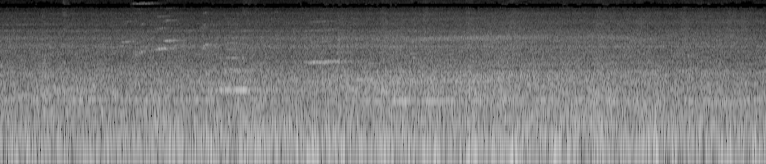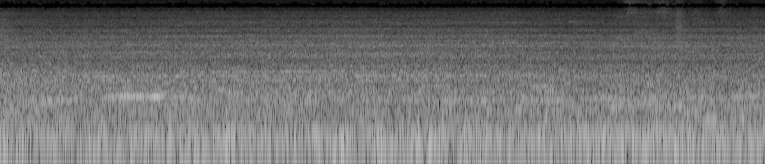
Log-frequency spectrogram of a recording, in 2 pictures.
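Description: Container freight train's loaded flat wagons rolling past on the track: a steady rumble and clatter of wheels, with a few short wheel squeals in the first several seconds.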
